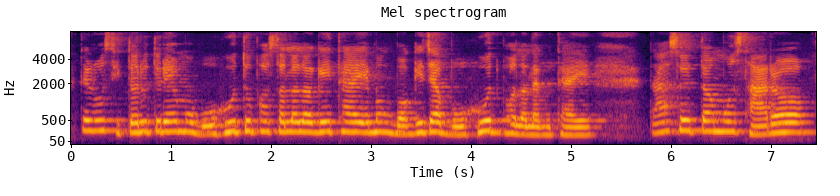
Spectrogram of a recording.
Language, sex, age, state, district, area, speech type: Odia, female, 60+, Odisha, Jajpur, rural, spontaneous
